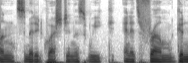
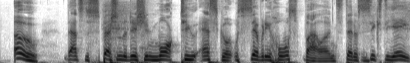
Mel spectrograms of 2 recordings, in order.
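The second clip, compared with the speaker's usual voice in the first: put-on, pitched-up British accent; 8 semitones higher, 4 dB louder than usual. Reading out a message quoting British car fans: put-on British accent. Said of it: "I wonder if he meant to do the accent".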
